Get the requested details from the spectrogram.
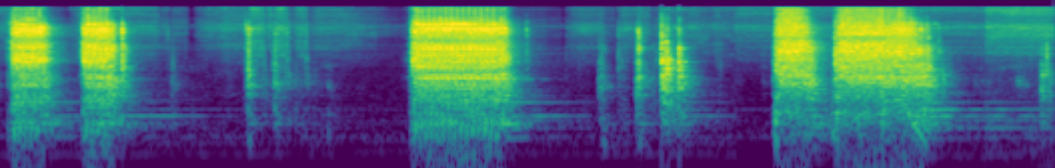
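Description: An air impact wrench rattles in short loud bursts.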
